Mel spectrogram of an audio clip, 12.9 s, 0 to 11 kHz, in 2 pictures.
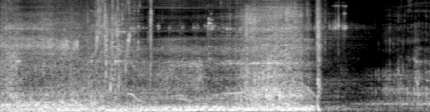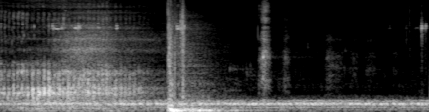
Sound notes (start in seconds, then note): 5.7 woman growling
